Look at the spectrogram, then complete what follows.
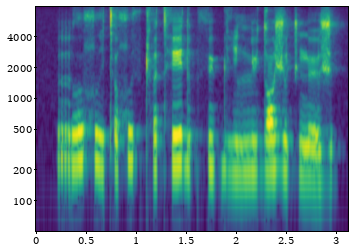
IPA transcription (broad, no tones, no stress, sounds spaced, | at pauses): r o̤ χʷ i̤ tʼ ə χʷ i̤ θ ʈʰ ə tʰ e d ə p θ y p ɖʱ i lː y d ɔ ʒ ø t͡ʃ ŋ ø ʒ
